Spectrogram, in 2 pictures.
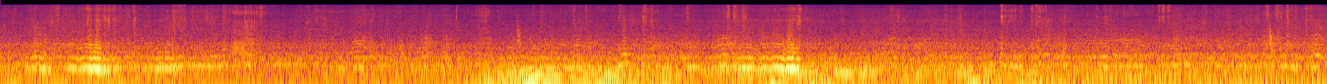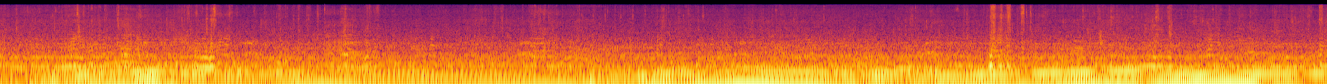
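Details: Bees at work inside an open hive on a fine, sunny day, microphone slid down among them: a steady low hum with harmonic bands, partly masked by deep wind rumble, with soft shuffling and scattered clicks.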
